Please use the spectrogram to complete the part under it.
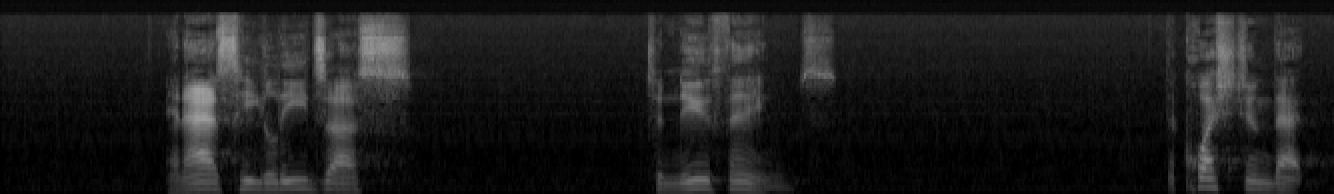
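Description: A middle-aged man speaks slowly and calmly through a microphone, in short phrases with pauses, in a large hall.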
